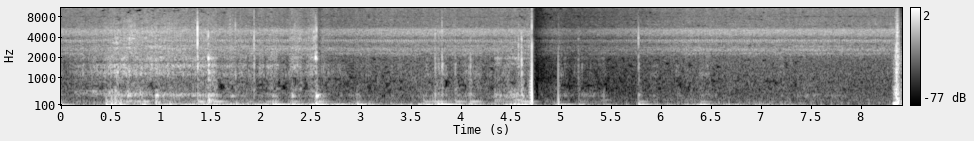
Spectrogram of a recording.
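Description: Loud, uneven low rumble on the camera's microphone, fading near the end, with two sharp clicks about midway.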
